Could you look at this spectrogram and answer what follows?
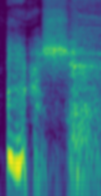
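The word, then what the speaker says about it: Æ: So that that little like combination AE thing. – Yeah. – It's pronounced Ash.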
